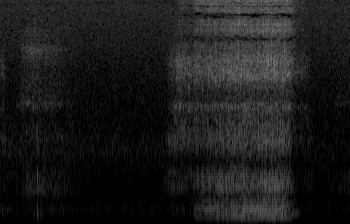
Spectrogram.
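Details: Snoring: one rough, rattling snore on a slow breath after a quiet pause.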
